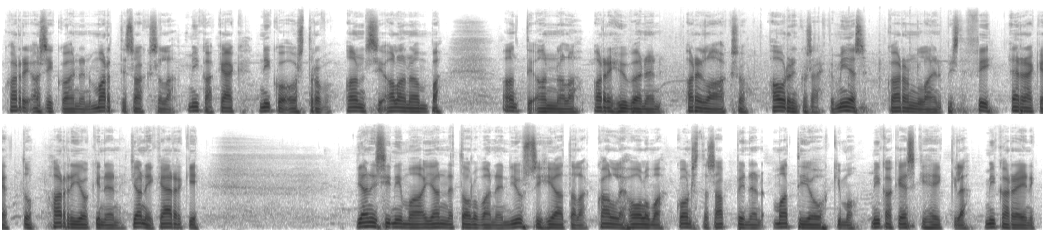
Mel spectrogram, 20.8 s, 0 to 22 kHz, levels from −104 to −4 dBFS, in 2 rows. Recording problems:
murmuring crowd; faint; throughout; 30 dB below the speech

